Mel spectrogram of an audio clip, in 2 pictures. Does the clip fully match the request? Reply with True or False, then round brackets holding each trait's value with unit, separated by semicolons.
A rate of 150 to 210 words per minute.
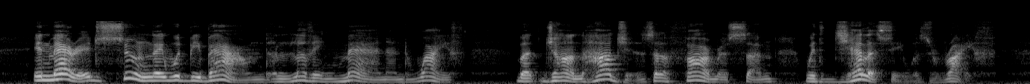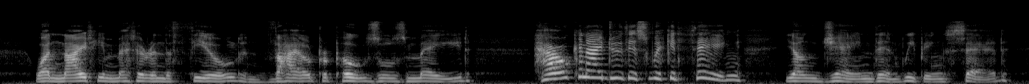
False (135 wpm)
